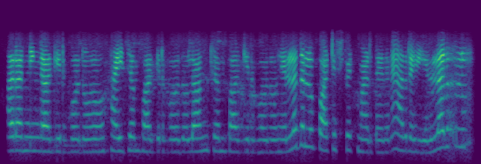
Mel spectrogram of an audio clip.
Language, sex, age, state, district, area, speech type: Kannada, female, 30-45, Karnataka, Kolar, rural, conversation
